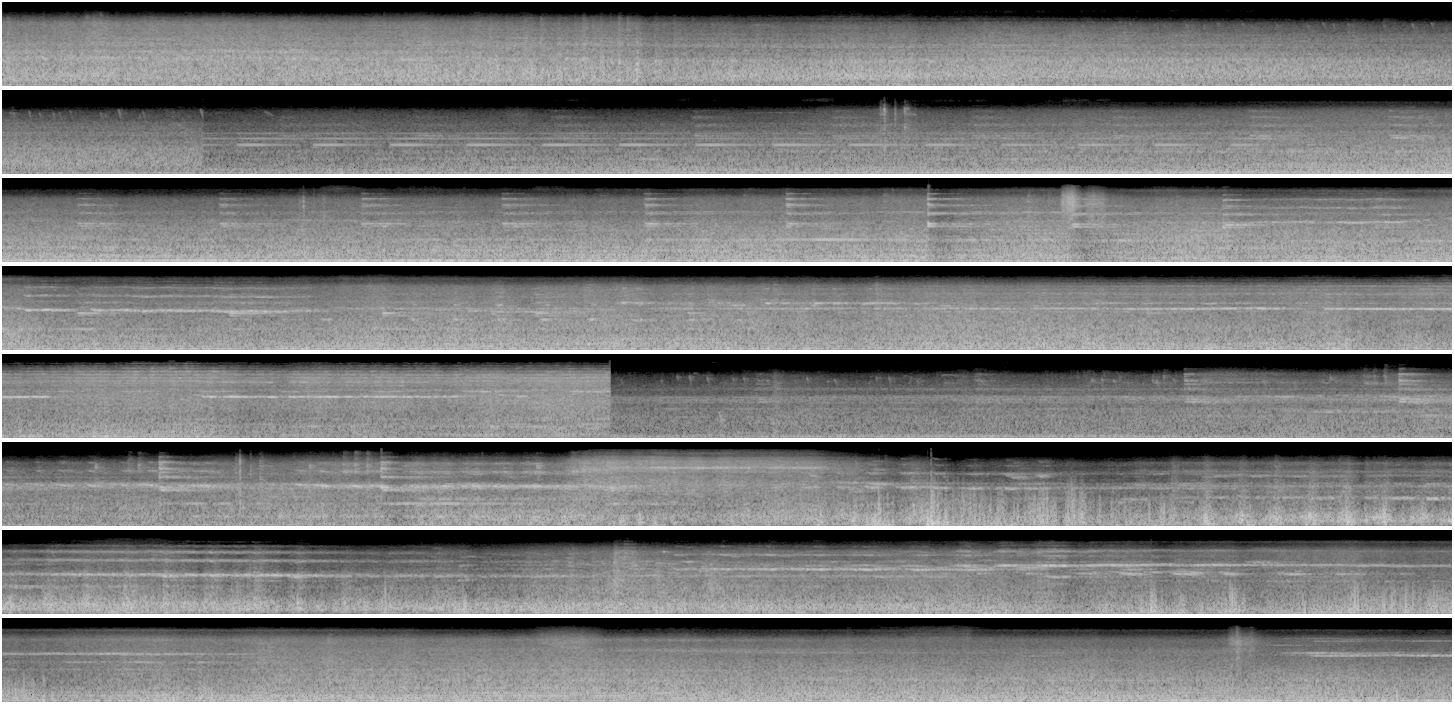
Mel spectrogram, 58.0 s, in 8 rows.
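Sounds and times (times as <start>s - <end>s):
train rumble: 0.0s - 58.0s
wheels squealing against rails: 15.6s - 52.4s, 53.1s - 55.1s, 56.9s - 58.0s.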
